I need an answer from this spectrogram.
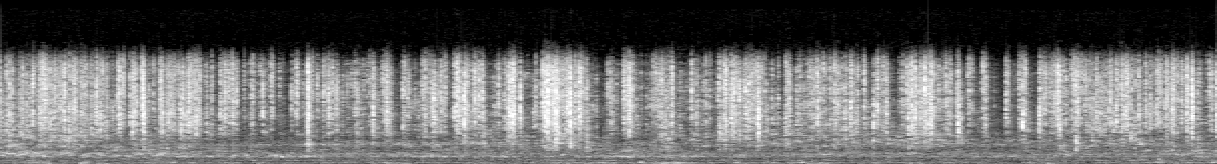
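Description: Raindrops pattering irregularly on the roof and windshield of a moving car, over the steady low rumble of the vehicle on the road.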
